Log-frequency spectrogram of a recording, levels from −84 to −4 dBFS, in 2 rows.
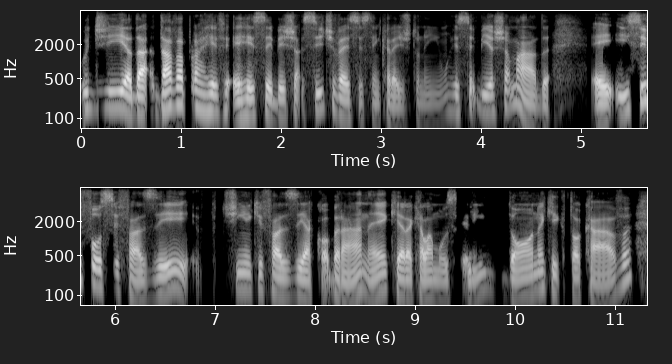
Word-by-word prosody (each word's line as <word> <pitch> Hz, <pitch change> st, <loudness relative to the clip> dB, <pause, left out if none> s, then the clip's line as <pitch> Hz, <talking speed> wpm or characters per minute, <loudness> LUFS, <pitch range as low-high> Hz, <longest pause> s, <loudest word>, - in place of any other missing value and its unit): Podia 150 Hz, +1 st, +2 dB
da 120 Hz, -, +10 dB
dava 160 Hz, +7 st, +6 dB
para 160 Hz, -, -2 dB
reve 135 Hz, -3 st, -2 dB
receber 110 Hz, +1 st, 0 dB
cha -, -, 0 dB
se 140 Hz, -, -2 dB
tivesse 100 Hz, -, -1 dB
sem 95 Hz, 0 st, -8 dB
crédito 80 Hz, -2 st, -7 dB
nenhum, 90 Hz, +3 st, -19 dB
recebia 130 Hz, 0 st, -3 dB
chamada. -, -, 0 dB, 0.4 s
Eh, 95 Hz, -, +5 dB
e 125 Hz, +3 st, -2 dB
se 195 Hz, +7 st, +2 dB
fosse 135 Hz, -7 st, -1 dB
fazer, 105 Hz, +9 st, -1 dB, 0.3 s
tinha 125 Hz, -1 st, -4 dB
que 120 Hz, +1 st, -6 dB
fazer 100 Hz, -2 st, 0 dB
a 90 Hz, -, +3 dB
cobrar, -, -, -1 dB
né, -, -, 0 dB
que -, -, -2 dB
era -, -, +4 dB
aquela 95 Hz, 0 st, 0 dB
música 90 Hz, -1 st, -9 dB
lindona 115 Hz, +2 st, -4 dB
que 120 Hz, -, -5 dB
que -, -, -24 dB
tocava, 100 Hz, -, -2 dB
120 Hz, 175 wpm, -24 LUFS, 95-135 Hz, 0.4 s, da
